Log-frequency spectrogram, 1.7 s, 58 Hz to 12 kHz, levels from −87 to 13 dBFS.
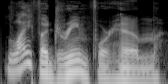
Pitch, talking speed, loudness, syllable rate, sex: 105 Hz, 180 wpm, -17 LUFS, 3.3 syllables/s, male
